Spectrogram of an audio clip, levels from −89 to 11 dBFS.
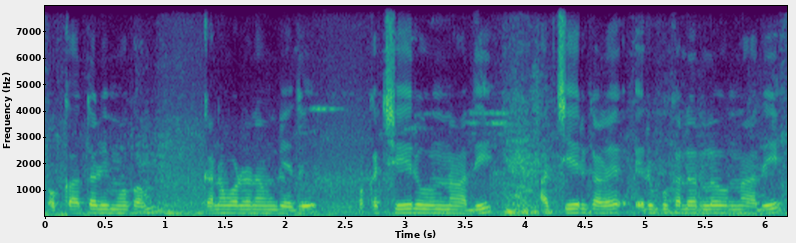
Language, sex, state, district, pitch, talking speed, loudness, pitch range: Telugu, male, Telangana, Mahabubabad, 140 Hz, 135 wpm, -13 LUFS, 135-145 Hz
